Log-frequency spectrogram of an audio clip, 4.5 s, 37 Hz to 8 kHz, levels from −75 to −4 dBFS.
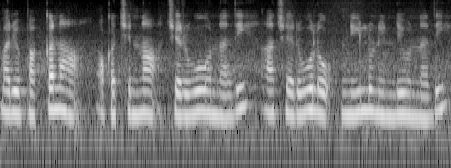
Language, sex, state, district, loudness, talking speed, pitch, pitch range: Telugu, female, Telangana, Hyderabad, -19 LUFS, 145 wpm, 210 Hz, 205-220 Hz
